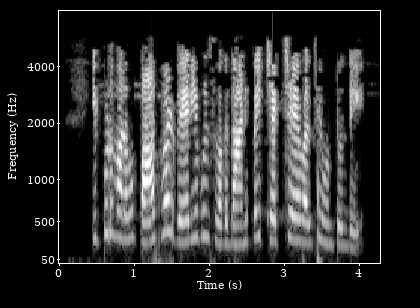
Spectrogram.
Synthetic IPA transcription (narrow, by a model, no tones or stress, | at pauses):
ipːuɽumɐnɐmupaːsʋɐɾɖʋeːɾijɐbulsʋɐɡɐd̪aːnipɐjt͡ʃek̚t͡ʃɛːjɐʋɐlɐsiuɳʈund̪i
